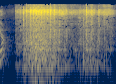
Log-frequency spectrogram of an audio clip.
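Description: Electric sewing machine running in one continuous stretch of stitching, sewing an inward-folded hem around a sleeve opening. It starts about a third of a second in and is loudest early on, settling a little before it stops at the end.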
